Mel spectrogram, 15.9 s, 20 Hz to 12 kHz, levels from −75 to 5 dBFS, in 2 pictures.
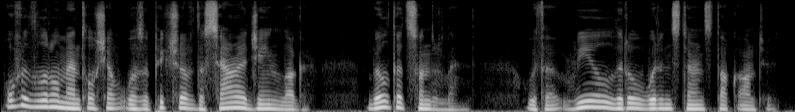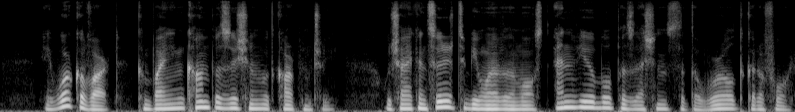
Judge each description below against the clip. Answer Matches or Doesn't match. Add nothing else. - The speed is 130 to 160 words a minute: Doesn't match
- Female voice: Doesn't match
